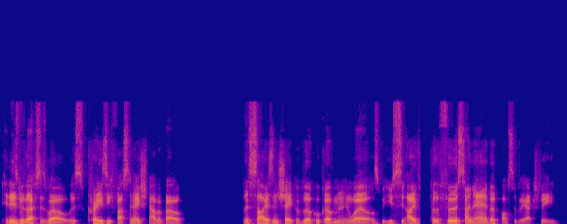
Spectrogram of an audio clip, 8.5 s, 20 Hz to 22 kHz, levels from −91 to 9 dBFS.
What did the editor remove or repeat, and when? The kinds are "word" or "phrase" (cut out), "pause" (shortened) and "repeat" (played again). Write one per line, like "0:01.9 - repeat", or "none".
0:02.2 - word
0:06.3 - word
